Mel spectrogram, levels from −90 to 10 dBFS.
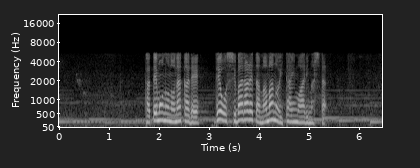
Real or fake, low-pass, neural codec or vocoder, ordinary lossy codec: real; 5.4 kHz; none; none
